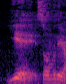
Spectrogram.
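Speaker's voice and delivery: ordinary talk, nothing marked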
